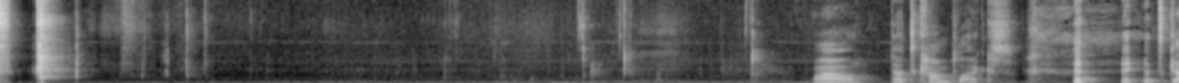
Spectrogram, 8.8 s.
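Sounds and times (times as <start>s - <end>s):
beer can being cracked open: 0.0s - 0.7s
speech: 6.1s - 8.8s.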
